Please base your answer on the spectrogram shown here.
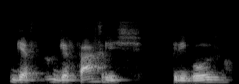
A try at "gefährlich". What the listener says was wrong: Ja, mit Umlaut, gefährlich.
